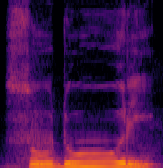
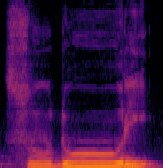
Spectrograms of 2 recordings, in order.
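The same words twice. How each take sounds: The two takes are said the same way.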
